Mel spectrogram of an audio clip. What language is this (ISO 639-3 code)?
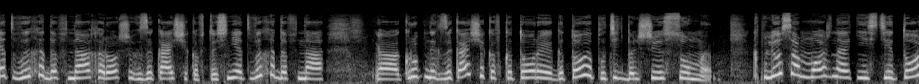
rus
